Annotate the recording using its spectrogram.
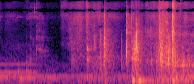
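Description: Acoustic guitar notes ringing out and fading away within the first half second. Then faint handling noises and a few sharp rustles of paper near the end as a sheet is picked up.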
